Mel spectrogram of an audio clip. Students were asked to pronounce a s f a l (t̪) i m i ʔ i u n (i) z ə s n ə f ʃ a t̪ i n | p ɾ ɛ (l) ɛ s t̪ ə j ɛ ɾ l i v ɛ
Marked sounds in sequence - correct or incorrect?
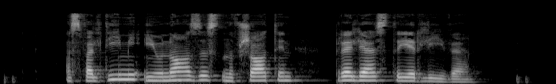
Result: correct, incorrect: a, correct

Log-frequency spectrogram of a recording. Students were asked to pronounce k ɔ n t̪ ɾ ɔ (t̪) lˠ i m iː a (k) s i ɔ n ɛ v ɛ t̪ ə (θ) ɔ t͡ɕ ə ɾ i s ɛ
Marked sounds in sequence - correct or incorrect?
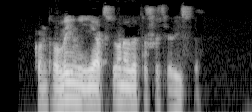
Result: incorrect: none, correct, incorrect: ʃ

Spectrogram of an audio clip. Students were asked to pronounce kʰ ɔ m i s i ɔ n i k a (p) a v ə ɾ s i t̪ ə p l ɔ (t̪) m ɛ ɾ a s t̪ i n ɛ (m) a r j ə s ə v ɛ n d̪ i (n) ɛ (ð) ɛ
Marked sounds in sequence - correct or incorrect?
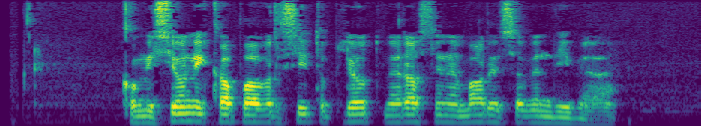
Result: correct, correct, correct, incorrect: m, incorrect: v

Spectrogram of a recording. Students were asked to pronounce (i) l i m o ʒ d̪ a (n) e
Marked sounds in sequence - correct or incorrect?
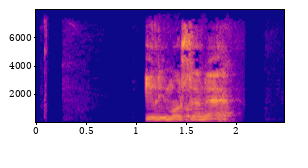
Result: correct, correct

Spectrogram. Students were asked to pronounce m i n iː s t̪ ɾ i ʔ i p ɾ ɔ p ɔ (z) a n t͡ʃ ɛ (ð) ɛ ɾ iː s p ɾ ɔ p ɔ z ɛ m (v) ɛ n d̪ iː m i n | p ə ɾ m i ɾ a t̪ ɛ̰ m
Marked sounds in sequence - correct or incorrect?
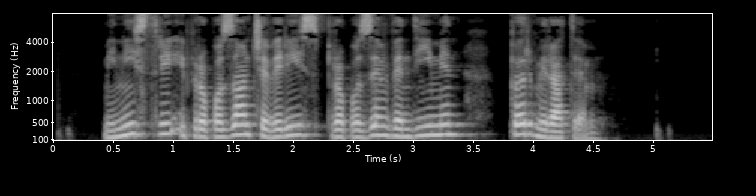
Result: correct, incorrect: v, correct

